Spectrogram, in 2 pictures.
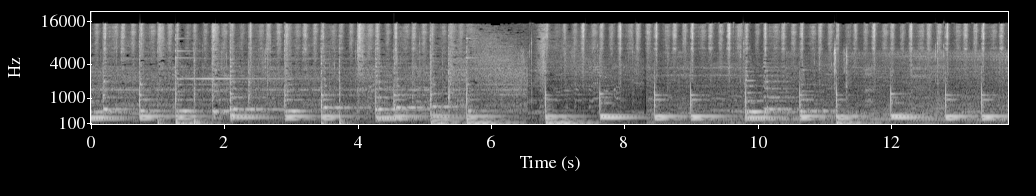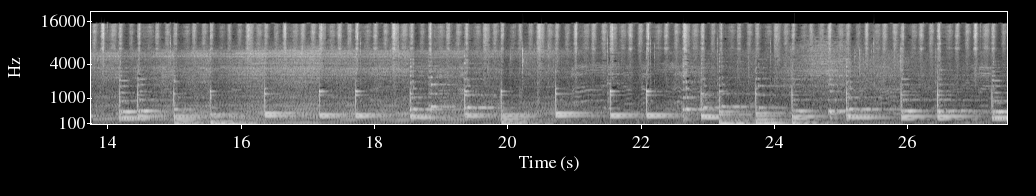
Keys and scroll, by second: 13.3 F9, 16.2 ctrl+v, 21.3 d, 22.5 d.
